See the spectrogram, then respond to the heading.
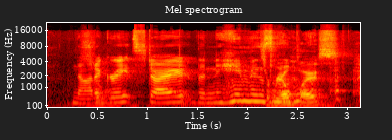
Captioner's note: laughter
